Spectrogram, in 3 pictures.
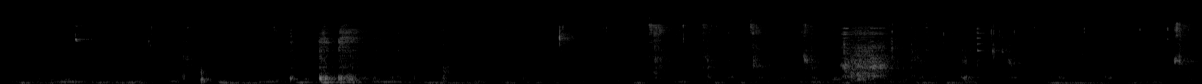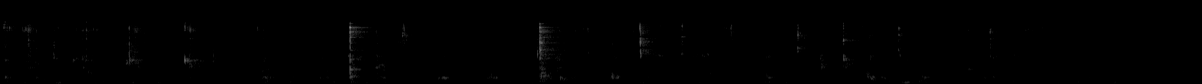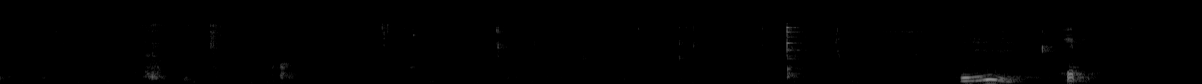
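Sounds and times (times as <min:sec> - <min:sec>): chewing and crunching leek: 0:04.4 - 0:24.8, 0:25.4 - 0:27.2, 0:29.0 - 0:32.6.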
